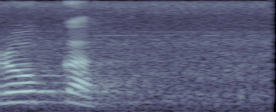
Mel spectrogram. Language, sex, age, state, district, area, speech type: Sindhi, female, 30-45, Madhya Pradesh, Katni, rural, read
